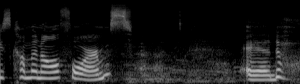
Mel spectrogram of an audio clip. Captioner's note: audience laughs and exclaims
